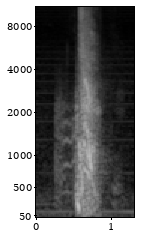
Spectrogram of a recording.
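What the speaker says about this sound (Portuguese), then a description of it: "Ai, caramba, espirrei." A single sharp human sneeze bursts out loud and close after a brief intake of breath, then fades into room quiet.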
